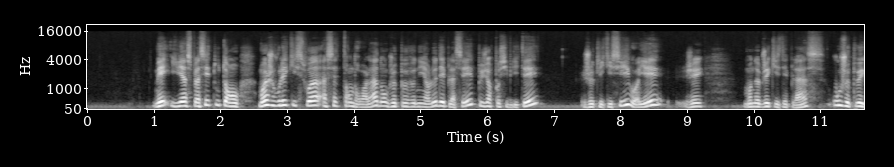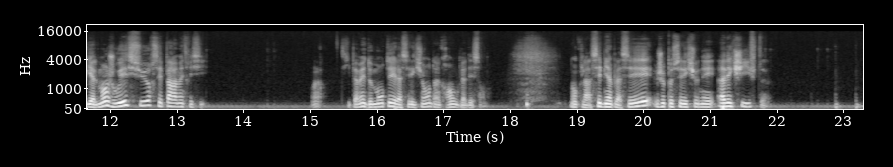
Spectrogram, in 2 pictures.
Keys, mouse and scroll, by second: 7.6 click, 9.9 click, 13.3 click, 14.3 click, 21.8 shift+click, 22.6 shift+click.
